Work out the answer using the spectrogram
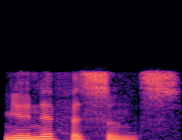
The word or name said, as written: munificence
